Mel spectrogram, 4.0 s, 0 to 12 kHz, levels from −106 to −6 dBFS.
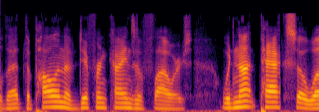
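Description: Around 1.70 to 1.72 s, and again from 3.47 to 3.49 s, the speech briefly turns into a short buzzy tone held at steady level, with a slight warble as the real signal returns. Both are concealed Bluetooth headset packet loss. About 22.5 ms of audio failed to arrive from the headset each time, which fits a run of three lost frames. The phone filled each gap by repeating the best-matching stretch of the preceding waveform. The mSBC headset codec carrying the speech adds a light grain on louder sounds.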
